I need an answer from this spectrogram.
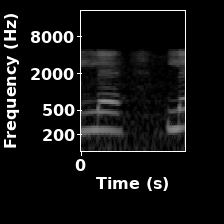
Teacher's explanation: ल जो है दांत से बोली जाती है, तो मतलब जो हमारा जीभ है वो दांत से चिपकता है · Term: दंत्य ध्वनि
